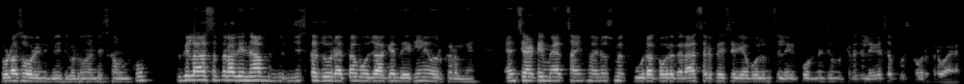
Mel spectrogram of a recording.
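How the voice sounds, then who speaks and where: A man's voice: a little high, steady tone, rapid-fire, few pauses. A man, a coaching teacher giving exam advice to students in a casual, direct lecture, often checking in with his listeners. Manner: direct, repeats "ठीक है?" to check in.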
